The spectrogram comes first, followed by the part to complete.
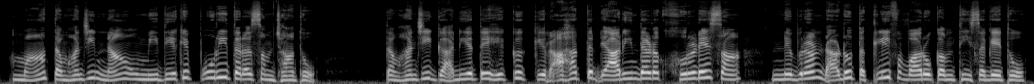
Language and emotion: Sindhi, disgusted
